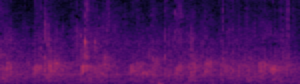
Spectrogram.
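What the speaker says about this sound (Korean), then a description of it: "박수요." Brief patter of audience clapping at a science festival talk, faint and distant in a large room, a short burst of scattered hands with no voices.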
